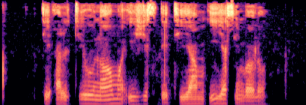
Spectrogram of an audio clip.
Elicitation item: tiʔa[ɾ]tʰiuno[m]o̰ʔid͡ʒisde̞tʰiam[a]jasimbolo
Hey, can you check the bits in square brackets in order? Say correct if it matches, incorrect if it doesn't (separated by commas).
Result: incorrect, correct, incorrect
